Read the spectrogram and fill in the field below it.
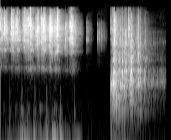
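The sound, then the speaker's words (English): Stress dice rattle briskly as they are shaken, followed by two quick clicks and then a louder clattering tumble as they spill across a surface. No voices are heard. “What'd you roll?”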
